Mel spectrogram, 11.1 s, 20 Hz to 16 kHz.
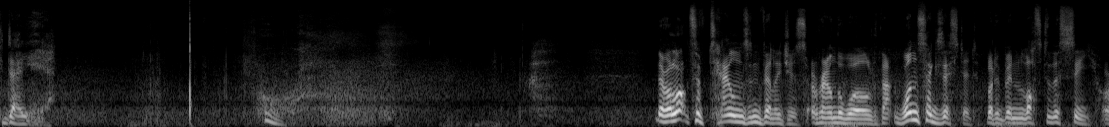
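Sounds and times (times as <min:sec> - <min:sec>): man sighing: 0:02.4 - 0:04.3, 0:05.2 - 0:06.4.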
